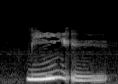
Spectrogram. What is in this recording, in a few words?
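"谜语", Mandarin Chinese; chinese-flashcards; hsk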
